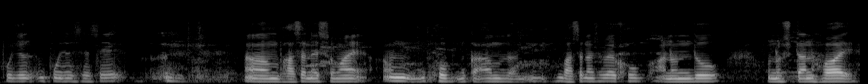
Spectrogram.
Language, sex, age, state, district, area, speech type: Bengali, male, 45-60, West Bengal, Purba Bardhaman, urban, spontaneous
